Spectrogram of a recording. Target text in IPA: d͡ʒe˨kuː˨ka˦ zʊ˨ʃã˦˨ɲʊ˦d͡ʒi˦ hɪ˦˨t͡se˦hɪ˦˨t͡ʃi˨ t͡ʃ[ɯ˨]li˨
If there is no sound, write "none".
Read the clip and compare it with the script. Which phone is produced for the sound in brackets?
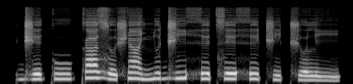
ʊ˨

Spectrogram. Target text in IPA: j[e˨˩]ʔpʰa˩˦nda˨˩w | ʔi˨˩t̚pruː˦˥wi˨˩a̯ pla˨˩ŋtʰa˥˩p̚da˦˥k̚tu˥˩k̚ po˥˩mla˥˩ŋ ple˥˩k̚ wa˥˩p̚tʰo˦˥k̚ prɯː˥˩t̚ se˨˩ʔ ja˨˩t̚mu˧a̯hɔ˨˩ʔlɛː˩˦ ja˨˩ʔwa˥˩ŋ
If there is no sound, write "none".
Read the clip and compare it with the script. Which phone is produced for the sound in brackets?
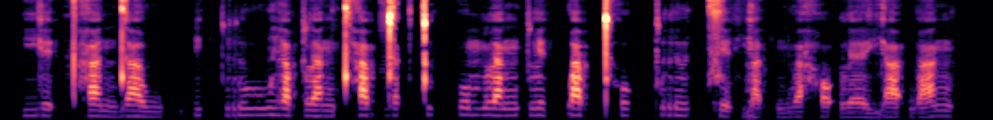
e˨˩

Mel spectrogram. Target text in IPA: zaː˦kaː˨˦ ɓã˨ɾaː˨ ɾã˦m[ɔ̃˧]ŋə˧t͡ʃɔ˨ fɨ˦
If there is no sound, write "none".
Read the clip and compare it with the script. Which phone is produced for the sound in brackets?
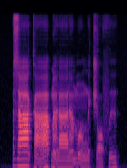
ɔ̃˧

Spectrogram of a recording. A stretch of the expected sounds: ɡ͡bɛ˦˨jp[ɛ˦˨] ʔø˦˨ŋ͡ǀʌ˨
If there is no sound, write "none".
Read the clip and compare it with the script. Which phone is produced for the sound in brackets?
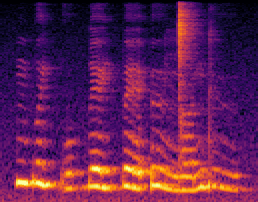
ɛ˦˨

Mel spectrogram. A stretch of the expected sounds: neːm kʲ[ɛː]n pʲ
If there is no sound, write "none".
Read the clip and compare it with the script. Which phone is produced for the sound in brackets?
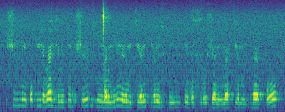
ɛ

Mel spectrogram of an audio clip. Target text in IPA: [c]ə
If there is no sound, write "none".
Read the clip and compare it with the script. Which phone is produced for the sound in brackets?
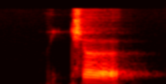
c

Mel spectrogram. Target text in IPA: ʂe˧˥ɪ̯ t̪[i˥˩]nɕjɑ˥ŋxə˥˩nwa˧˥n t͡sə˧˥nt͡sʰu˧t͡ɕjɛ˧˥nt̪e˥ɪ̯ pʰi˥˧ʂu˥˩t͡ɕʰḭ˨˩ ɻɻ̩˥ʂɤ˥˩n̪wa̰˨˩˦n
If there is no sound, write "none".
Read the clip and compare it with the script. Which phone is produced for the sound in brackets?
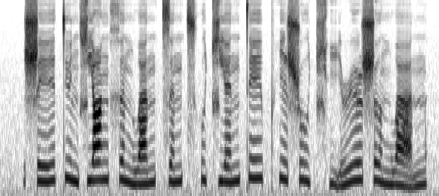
y˥˩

